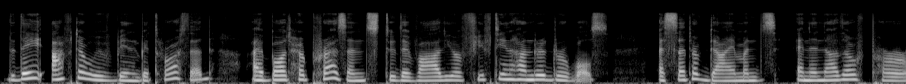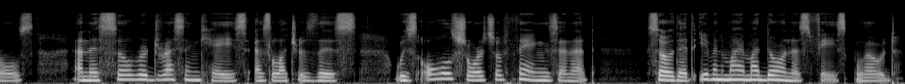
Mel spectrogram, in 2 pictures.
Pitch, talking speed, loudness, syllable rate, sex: 200 Hz, 155 wpm, -20 LUFS, 4.3 syllables/s, female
